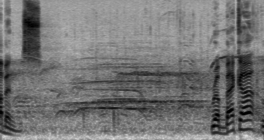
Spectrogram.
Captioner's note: applause, cheering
